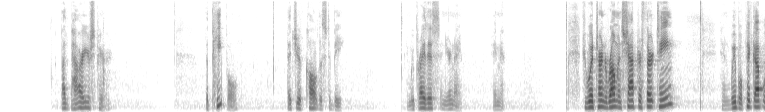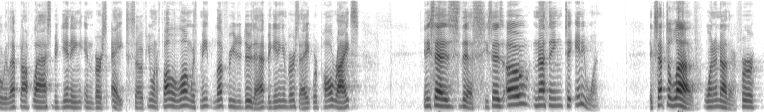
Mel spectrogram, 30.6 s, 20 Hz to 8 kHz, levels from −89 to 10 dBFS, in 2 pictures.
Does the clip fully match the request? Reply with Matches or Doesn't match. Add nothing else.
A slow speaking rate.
Doesn't match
